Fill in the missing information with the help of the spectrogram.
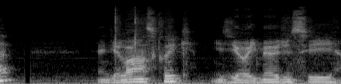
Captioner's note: clicks button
